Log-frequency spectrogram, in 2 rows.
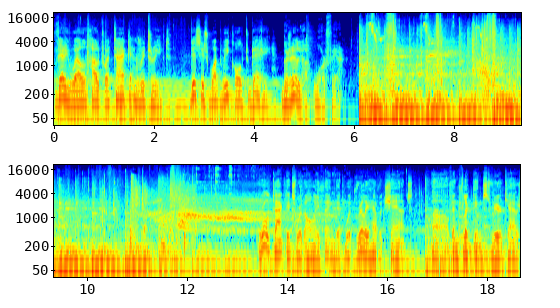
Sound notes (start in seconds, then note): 11.1 screams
